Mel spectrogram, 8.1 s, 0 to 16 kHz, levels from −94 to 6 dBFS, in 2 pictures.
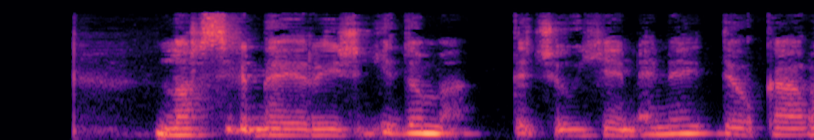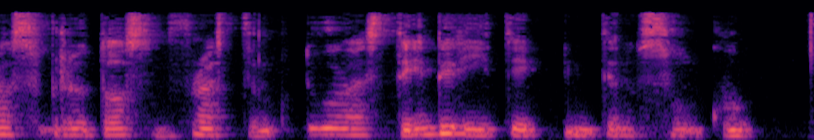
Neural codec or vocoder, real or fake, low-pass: codec, 24 kHz, 0.9 kbps, WavTokenizer, medium speech release version 1; fake; 10.8 kHz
